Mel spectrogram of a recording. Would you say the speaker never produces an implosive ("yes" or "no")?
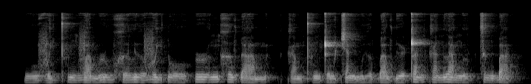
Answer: no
